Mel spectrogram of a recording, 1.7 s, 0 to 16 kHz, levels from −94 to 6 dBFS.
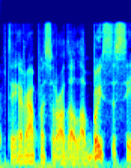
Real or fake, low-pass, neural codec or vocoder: fake; 9.9 kHz; autoencoder, 22.05 kHz, a latent of 192 numbers a frame, VITS, trained on many speakers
